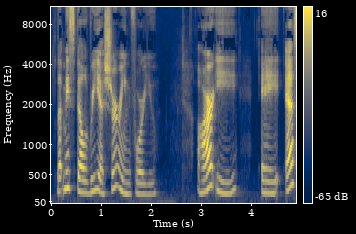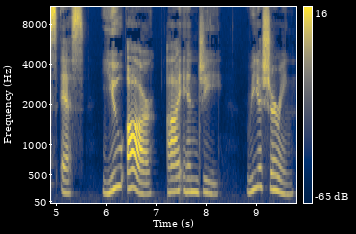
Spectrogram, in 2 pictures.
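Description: Patient woman teaching words slowly. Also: on the high side. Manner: patient, spells words out letter by letter; asks the listener gentle questions. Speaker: English vocabulary teacher. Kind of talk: slow explanatory reading lesson.

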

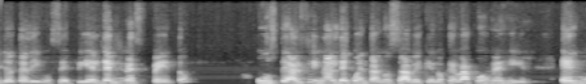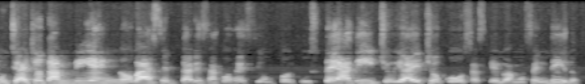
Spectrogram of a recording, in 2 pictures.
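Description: Dominican woman with a higher voice giving parenting advice. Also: normal speed. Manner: calm, didactic, addresses listener formally with repeated examples. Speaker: parenting counselor guest. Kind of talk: advice talk on a radio or online show.

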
